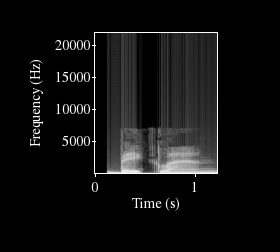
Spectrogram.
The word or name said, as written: baekeland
